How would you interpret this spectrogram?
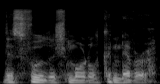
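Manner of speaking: inner villain voice. Acted. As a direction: growl it like a scheming evil mastermind. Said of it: "in his head, he's like".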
